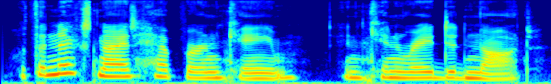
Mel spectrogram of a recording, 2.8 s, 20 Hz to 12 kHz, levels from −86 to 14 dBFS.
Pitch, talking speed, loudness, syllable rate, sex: 215 Hz, 220 wpm, -17 LUFS, 5.1 syllables/s, female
